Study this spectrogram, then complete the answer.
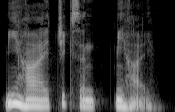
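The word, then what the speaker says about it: Mihály Csíkszentmihályi: How do you say it? Mihai. Chick sent me high. – Mihai Csikszentmihalyi. All right. So, Mihai Csikszentmihalyi.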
